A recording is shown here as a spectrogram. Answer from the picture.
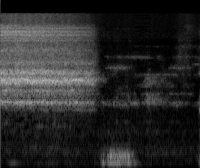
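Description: A man's drawn-out hissing breath through the teeth or lips, like a long "sss", lasting about a second. A short, low murmur follows.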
